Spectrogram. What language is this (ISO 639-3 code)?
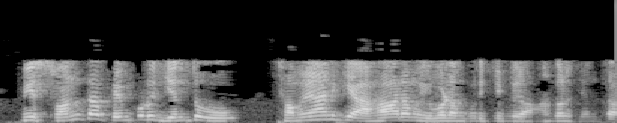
tel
